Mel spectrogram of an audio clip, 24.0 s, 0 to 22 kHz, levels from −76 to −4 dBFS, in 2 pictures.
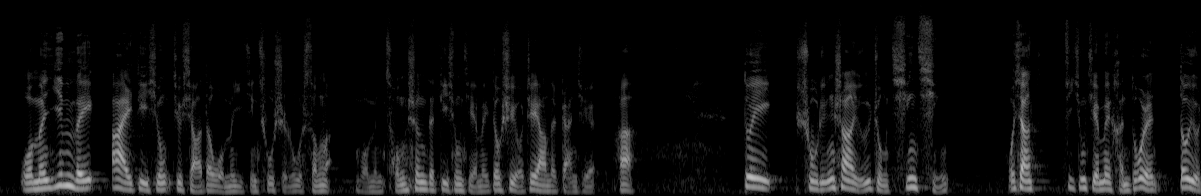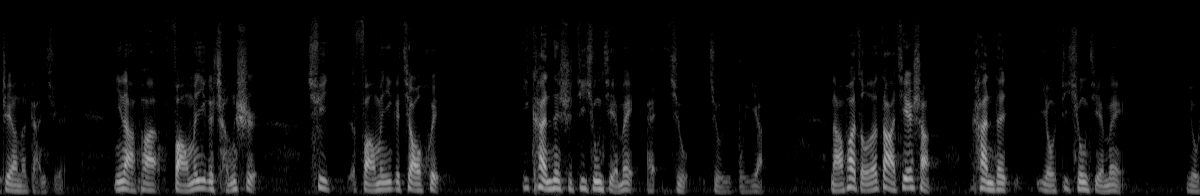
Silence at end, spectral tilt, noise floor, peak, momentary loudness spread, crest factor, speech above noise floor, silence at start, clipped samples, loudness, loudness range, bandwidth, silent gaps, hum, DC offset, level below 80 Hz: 0 s; -5.5 dB/octave; -72 dBFS; -14 dBFS; 16 LU; 24 dB; 36 dB; 0.2 s; under 0.1%; -37 LUFS; 4 LU; 16 kHz; none; none; under 0.1%; -76 dBFS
